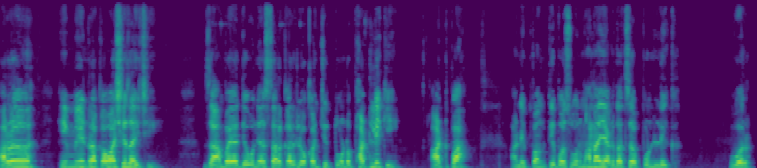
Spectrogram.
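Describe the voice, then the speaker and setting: A blunt rustic village headman from a storybook, talking in a slow country drawl, as a male narrator puts him on. The voice is fairly high and carries a rough, no-nonsense weight. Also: a little mellow.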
